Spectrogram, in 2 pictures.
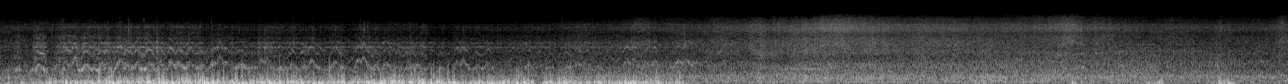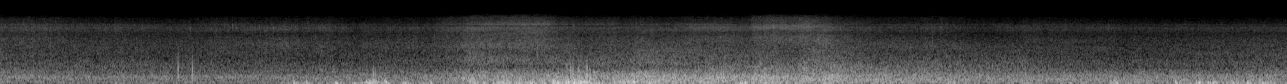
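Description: Ocean surf breaking and washing over jetty rocks, with wind buffeting the microphone. The wind rumble is heaviest for the first several seconds, and a larger wave washes in about two-thirds of the way through.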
